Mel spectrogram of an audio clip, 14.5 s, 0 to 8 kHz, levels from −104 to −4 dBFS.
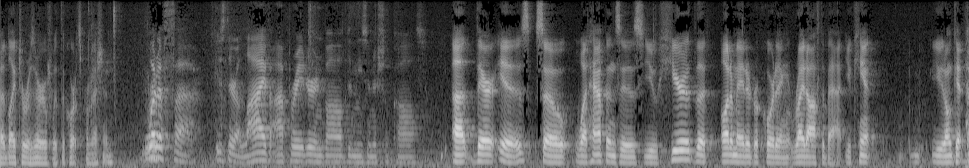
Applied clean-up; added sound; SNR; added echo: none; none; none; none.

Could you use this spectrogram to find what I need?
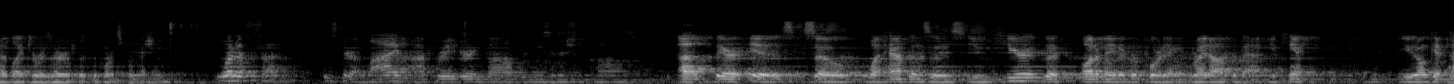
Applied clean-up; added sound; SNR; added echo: neural separator model SepFormer DNS4.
